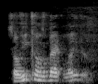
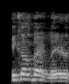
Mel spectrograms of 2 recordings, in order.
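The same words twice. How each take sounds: First: Said in the usual way. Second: "comes" said louder and higher, falling at the end; stress on comes. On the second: Shown as a demonstration. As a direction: hit "He comes back later" harder the second time.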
